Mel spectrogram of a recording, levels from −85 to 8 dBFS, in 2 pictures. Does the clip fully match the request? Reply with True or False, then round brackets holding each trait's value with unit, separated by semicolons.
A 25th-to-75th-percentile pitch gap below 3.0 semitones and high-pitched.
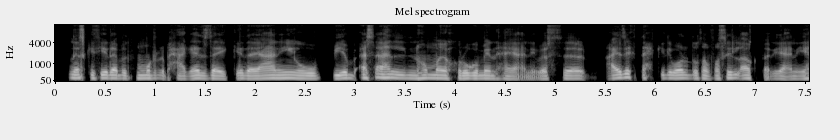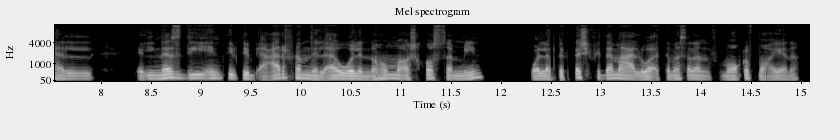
False (2.5 semitones; 125 Hz)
